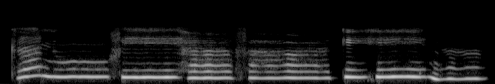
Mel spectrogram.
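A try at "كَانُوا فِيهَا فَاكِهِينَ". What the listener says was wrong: Iya, kaknya panjang ya, nama sama naknya pendek. Boleh diulangin?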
